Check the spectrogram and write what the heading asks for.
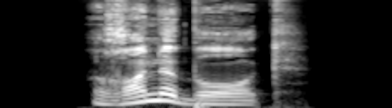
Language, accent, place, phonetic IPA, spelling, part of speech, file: German, Germany, Berlin, [ˈʁɔnəˌbʊʁk], Ronneburg, proper noun, De-Ronneburg.ogg
- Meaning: 1. a town in Hesse 2. a town in Thuringia 3. a surname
